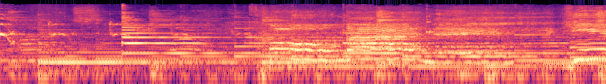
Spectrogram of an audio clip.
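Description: Worship music: a voice singing over acoustic guitar, swelling louder about two and a half seconds in.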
